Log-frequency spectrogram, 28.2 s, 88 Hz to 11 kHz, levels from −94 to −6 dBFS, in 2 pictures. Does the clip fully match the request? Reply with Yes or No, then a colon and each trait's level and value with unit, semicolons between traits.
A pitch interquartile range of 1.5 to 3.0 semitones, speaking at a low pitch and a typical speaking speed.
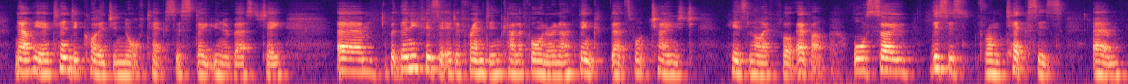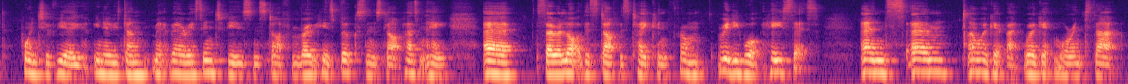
No: average, 2.7 semitones; medium, 165 Hz; average, 160 wpm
